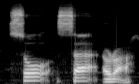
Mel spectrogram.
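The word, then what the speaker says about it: sorcerer: है अब देखिए ये इसको हम प्रोनाउंस करेंगे सो सरा सोसरा सोसरा ये मेस्कल है अगर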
